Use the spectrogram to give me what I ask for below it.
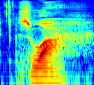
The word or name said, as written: swa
